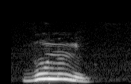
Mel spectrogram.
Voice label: "vũnmi", moore; crawl on all fours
